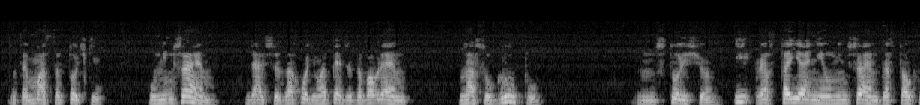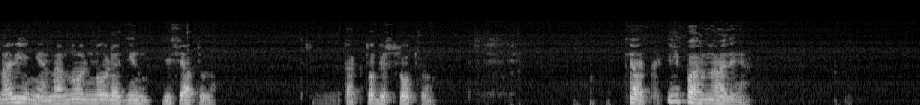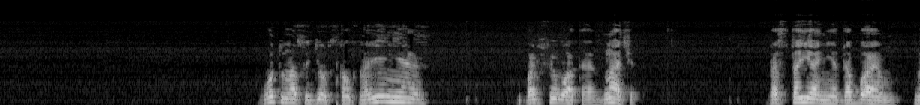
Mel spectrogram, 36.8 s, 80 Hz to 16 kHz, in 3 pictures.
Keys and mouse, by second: 4.7-6.6 drag, 10.5-18.4 drag, 20.0 space, 23.5 KP_1, 28.9 space, 30.7 click, 34.3-36.8 drag.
